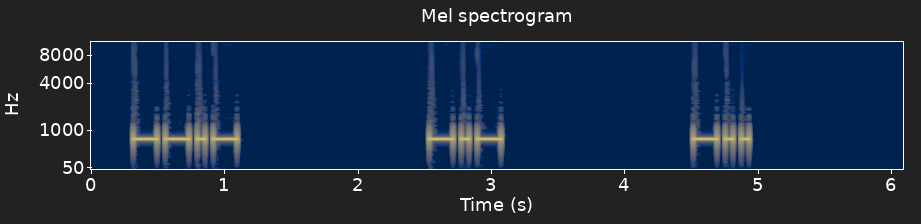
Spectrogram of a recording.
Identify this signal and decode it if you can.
Morse code, heard as a keyed tone, about 20 wpm, spaced as for 5 wpm, 700 Hz. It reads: QKD
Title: USA Call Signs - 6 Characters - 8x Character Spacing - 20wpm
